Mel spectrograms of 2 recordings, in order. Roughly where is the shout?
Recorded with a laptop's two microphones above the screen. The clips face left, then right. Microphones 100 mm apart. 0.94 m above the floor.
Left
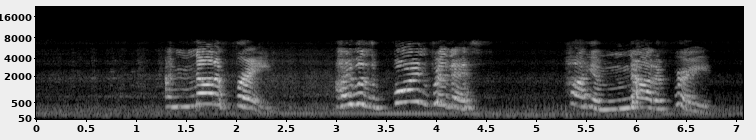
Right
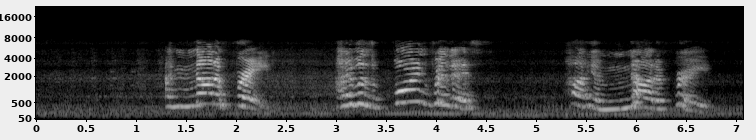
Centre.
